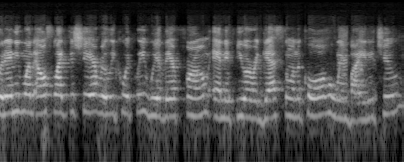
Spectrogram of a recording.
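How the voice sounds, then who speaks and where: Against noticeable background noise, a woman with a New York accent speaks at a moderate pace and a fairly high pitch, with fairly even intonation and hardly any pauses. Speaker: video call host. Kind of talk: group video call. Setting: video call.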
